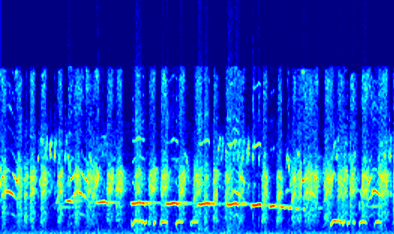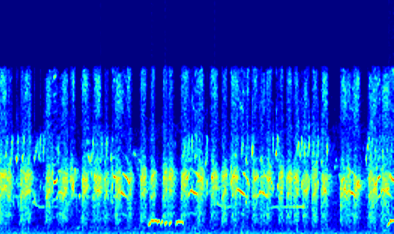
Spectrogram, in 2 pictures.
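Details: Small birds in a lure recording meant to attract birds: a dense, continuous chorus of high chirps, squeaks and twitters, a thin drawn-out whistle near the start, and short lower trilled bursts recurring every few seconds.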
